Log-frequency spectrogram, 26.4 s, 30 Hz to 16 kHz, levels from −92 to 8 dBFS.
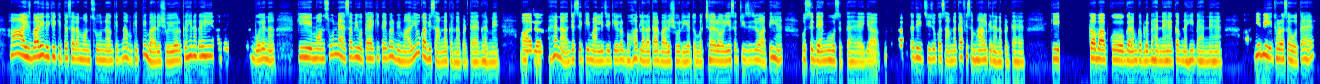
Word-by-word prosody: हाँ, 280 -1 +6
इस 235 -2 +7
बार 235 +2 +8
ही 270 - +7
देखिए 240 0 +3
कितना 220 -1 -1
सारा 205 -2 0
मानसून 190 0 -3
अ, 180 - -2
कितना 205 +4 -4
कितनी 195 +9 -4
बारिश 170 -3 0
हुई 170 0 0
और 180 +1 +2
कहीं 235 +3 +3
न 255 - +2
कहीं 255 0 +2
अगर 210 0 -10 0.5
बोले 190 +3 +1
ना, 185 -2 -2 0.5
कि 230 -1 +5
मानसून 210 +7 -1
में 285 - +3
ऐसा 230 +1 +1
भी 230 - 0
होता 215 -1 0
है 215 -1 +2
कि 225 - -7
कई 220 0 -2
बार 245 +1 +1
बीमारियों 185 - -1
का 255 -6 +6
भी 210 -1 0
सामना 170 -3 -2
करना 160 -2 -6
पड़ता 165 0 -7
है 165 0 -2
घर 170 0 -3
में। 160 +1 -7 0.5
और 180 -1 +2 0.3
है 260 +6 +1
ना, 190 -11 0
जैसे 190 +3 -3
कि 195 +1 -3
मान 180 -2 -1
लीजिए 180 +1 -3
कि 185 - -4
अगर 190 +1 -1
बहुत 200 +3 -2
लगातार 175 -1 0
बारिश 170 0 -2
हो 175 - -1
रही 165 -1 -4
है, 175 - -1
तो - - -7
मच्छर 180 +2 -1
और 175 0 0
ये 185 +1 +1
सब 200 +2 -6
चीज़ें 185 -2 -7
जो 195 -1 -1
आती 170 +7 -1
हैं, 190 0 -3 0.4
उससे 190 +2 -1
डेंगू 180 +1 +2
हो 180 - +1
सकता 165 -1 -8
है 160 - -5
या 85 0 -2
काफ़ी 270 +3 -5
ज़्यादी 225 -3 -1
चीज़ों 205 0 -5
का 205 +1 -3
सामना 180 -1 -3
काफ़ी 225 +2 +1
सँभाल 190 -3 0
के 190 - -3
रहना 170 -2 -2
पड़ता 160 +1 -7
है 165 -1 -5 0.5
कि, 205 -2 +2 0.6
कब 215 -1 +7
आपको 190 -1 +5
गर्म 180 0 +3
कपड़े 175 -2 0
पहनने 180 -2 -1
हैं, 180 - -1
कब 190 -2 -1
नहीं 180 +2 -2
पहनने 170 -2 -4
हैं। 170 - -5
अ, 435 - -19 0.2
ये 275 +2 +4
भी 265 -5 +6
थोड़ा-सा 200 -1 +2
होता 180 +1 -1
है 200 +3 -2
190 Hz, 220 wpm, -20 LUFS, 175-215 Hz, 0.6 s, बार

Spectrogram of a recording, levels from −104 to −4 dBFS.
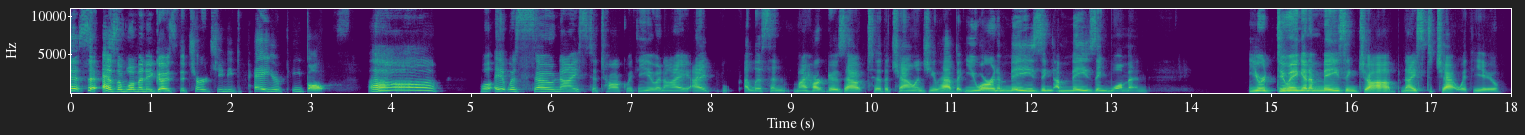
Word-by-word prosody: s 295 -1 +2 0.2
as 235 - +6
the 235 - +1
woman 235 0 +1
who 220 0 -3
goes 210 -1 +3
to 190 - -10
church, 225 +1 -7
you 245 - -13
need 220 -4 -14
to 210 - -30 0.2
pay 265 0 +2
your 220 -4 -7
people. 235 -3 0 0.5
Ah! 370 -2 +3 0.5
Well, 220 +1 -2
it 270 0 +1
was 240 -2 -2 0.2
so 235 -2 +2
nice 210 -1 -4
to 200 - -14
talk 190 0 -7
with 185 +1 -14
you, 180 -1 -7
and 175 0 -6
I 180 +1 -5
I 180 0 -4 0.4
l 175 0 -6
listen, 190 -4 -9
my 175 -1 -2
heart 175 0 0
goes 165 -3 -2
out 155 -1 +1
to 155 -4 -7
the 150 +1 -8
challenge 155 -1 -3
you 155 +1 -6
have, 145 -2 +3
but - - -5
you 185 0 -2
are 165 -1 +7
an 160 - +1
amazing, 170 +1 -1
amazing 165 -2 -2
woman. 150 -3 -4 1.3
You're 185 0 +4
doing 185 -2 +5
an 165 - +7
amazing 160 -2 +2
job, 70 - +4
nice 160 0 -1
to - - -16
chat 140 - +2
with 140 - -6
you. 135 -1 -3
180 Hz, 185 wpm, -25 LUFS, 160-220 Hz, 1.3 s, are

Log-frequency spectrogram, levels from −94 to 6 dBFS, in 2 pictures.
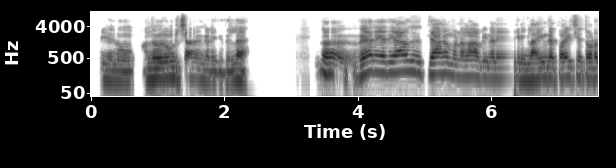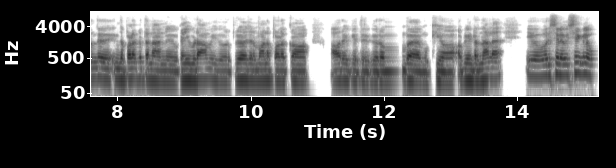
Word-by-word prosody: செய்யணும். 110 -2 -4 0.2
அந்த 125 +1 0
ஒரு 130 +1 +4
உற்சாகம் 125 -2 -1
கிடைக்கிதுல்ல. 105 +1 -1 1.3
வே 190 - +9 0.5
வேற 195 +5 +6 0.2
எதையாவது 205 +2 +2 0.2
தியாகம் 180 0 +3
பண்ணலாம் 150 -1 -1
அப்பிடின்னு 140 -1 -4
நினைக்கிறீங்களா? 130 -2 -1
இந்த 135 0 +3
பயிற்சிய 135 +1 0
தொடர்ந்து, 130 0 +2 0.2
இந்த 125 0 +1
பழக்கத்த 130 0 +1
நானு 115 0 -3 0.2
கைவிடாம 125 +1 +1
இது 115 - -8
ஒரு 105 - -9
பிரயோஜனமான 120 -1 0
பழக்கம். 110 0 0 0.5
ஆரோக்கியத்திற்கு 110 -2 -4
ரொம்ப 105 +2 -4 0.3
முக்கியம், 105 0 -2
அப்பிடின்றதனால, 120 +3 0 0.6
வ் 150 0 -1
ஒரு 160 +1 -2
சில 175 - +4
விஷயங்கள 180 +1 -1
125 Hz, 120 wpm, -22 LUFS, 115-140 Hz, 1.3 s, வே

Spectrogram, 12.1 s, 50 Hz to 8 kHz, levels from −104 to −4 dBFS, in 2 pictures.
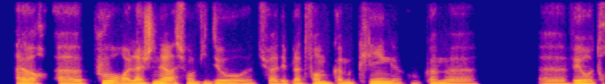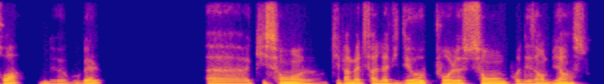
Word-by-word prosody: Alors, 155 -9 0
heu, 120 -1 -1
pour 185 -6 +2
la 135 0 +4
génération 140 +1 +2
vidéo, 135 +1 -2
tu - - -17
as 120 - -2
des 125 - -4
plateformes 130 +1 0
comme 125 -1 -3
Kling 150 0 +2
ou 125 - -15
comme, 125 -1 -1
heu, 120 -1 -6 0.7
heu, 115 0 -5
VO3 135 - +2 0.2
de 115 -2 -8
Google 135 - -1 1.1
heu, 115 -1 -2
qui 130 - -6
sont, 130 -1 +5
heu, 115 0 -6
qui 135 - -6
permettent 125 -1 +3
de - - -12
faire 125 - 0
de 120 - 0
la 120 - +3
vidéo 135 +9 +3
pour 130 -7 0
le 130 +1 +4
son, 145 +2 +2
pour 125 -1 -6
des 120 +1 -4
ambiances. 130 +1 +1
130 Hz, 180 wpm, -23 LUFS, 120-140 Hz, 1.1 s, sont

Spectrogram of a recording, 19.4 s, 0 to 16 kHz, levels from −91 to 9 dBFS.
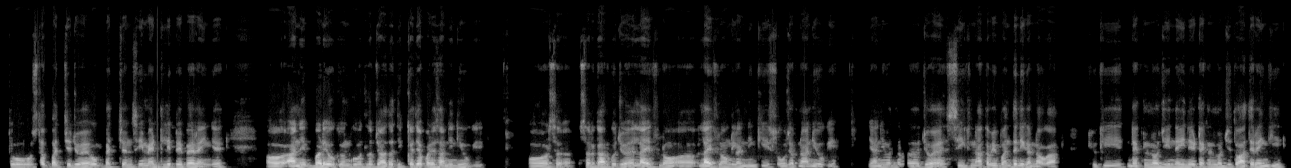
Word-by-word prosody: तो 130 -1 0
सब 140 0 -2
बच्चे 135 0 0
जो 130 0 +1
है 120 - +5
वो 140 - +4 0.2
बचपन 130 0 -4
से 130 +3 -8
ही - - -1
मेंटली 125 0 0
प्रिपेयर 125 0 +3
रहेंगे 100 +2 -2 0.7
और 115 0 +5
आने 125 +3 +5 0.2
बड़े 125 0 +8
होके 130 -1 +3
उनको 130 0 -3
मतलब 130 0 -4
ज़्यादा 130 0 +3
दिक्कत 135 +2 -2
या 145 - +7
परेशानी 130 0 +1
नहीं 125 -1 -3
होगी। 100 -4 -8 0.8
और 120 +1 +2
स 125 - -11 0.4
सरकार 125 -1 +3
को 140 +2 -2
जो 120 - +3
है 125 - +1
लाइफ 125 -1 +3
लॉन्ग 120 -2 +2 0.4
अ, - - -7
लाइफ 120 +1 +7
लॉन्ग 130 0 -2
लर्निंग 120 -1 -2
की 135 0 -8
सोच 120 -1 -6
अपनानी 115 -2 -2
होगी। 110 - -6 0.5
यानी 120 +1 -2
मतलब 135 +1 -6 0.2
अ, - - -2
जो 120 +1 0
है 140 +6 0
सीखना 130 +2 -3
कभी 145 +1 +1
बंद 135 +1 -2
नहीं 140 -1 +1
करना 110 -5 0
होगा। 95 +1 +2 0.5
क्योंकि 120 +4 -9 0.4
टेक्नोलॉजी 125 +1 -1
नई-नई 130 +1 0
टेक्नोलॉजी 125 -1 -2
तो 135 - +3
आती 125 +2 +3
रहेंगी, 120 -1 -1
125 Hz, 180 wpm, -21 LUFS, 120-130 Hz, 0.8 s, बड़े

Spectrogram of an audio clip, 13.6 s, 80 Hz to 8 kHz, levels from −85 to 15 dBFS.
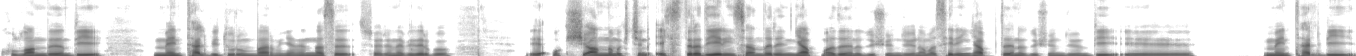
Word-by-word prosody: kullandığın 115 -1 +1
bir 110 0 +2 0.5
mental 110 +4 +2
bir 115 -2 -3
durum 115 -1 -3
var 110 -1 +3
mı? 100 -1 -6
Yani, 105 +1 -3
nasıl 105 0 0
söylenebilir 100 0 -3
bu? 105 +4 -6 0.8
Eee, - - +1
o - - -4
kişiyi - - +1
anlamak 135 +1 +4
için 140 -2 -4
ekstra 125 -4 +3
diğer 125 +3 +8
insanların 120 0 +1
yapmadığını 115 -2 +2
düşündüğün 105 0 -6
ama 135 +6 -3
senin 135 +1 0
yaptığını 115 -6 0
düşündüğün 110 +1 -7
bir, 110 -1 -1
eee, 100 -1 -3 0.7
mental 115 0 0
bir 105 0 0
110 Hz, 130 wpm, -26 LUFS, 105-120 Hz, 0.8 s, diğer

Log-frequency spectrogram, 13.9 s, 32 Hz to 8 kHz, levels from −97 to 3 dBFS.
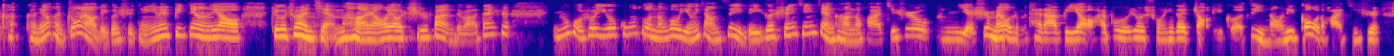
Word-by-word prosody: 肯 - - -5
肯 - - -5
定 - - 0
很 - - -4
重 - - 0
要 - - +4
的 - - -6
一 - - -6
个 150 +2 -4
事 155 -2 -9
情， 140 - -10
因 180 - -3
为 235 +3 +2
毕 255 0 -4
竟 235 -6 +1
要 200 -3 +6 0.3
这 225 - +2
个 225 - +4
赚 235 -3 +6
钱 190 0 0
嘛， 190 0 +4
然 160 -1 +2
后 185 - +3
要 195 -1 +5
吃 190 +2 -3
饭， 165 -6 +1
对 - - -9
吧？ 145 +1 -4
但 265 +1 -3
是 290 0 -5 0.4
如 235 +9 -6
果 200 - -1
说 250 +5 -1
一 245 -1 -4
个 250 - +1
工 275 +3 -9
作 265 -4 -1
能 185 -3 -3
够 240 -1 0
影 185 +1 -2
响 160 -7 -3
自 260 - -8
己 220 - -1
的 - - -5
一 160 - 0
个 210 +4 0
身 260 +5 -2
心 300 +2 -6
健 310 - +2
康 160 -5 -1
的 145 +1 -5
话， 145 -2 -1
其 190 +6 -6
实， 240 +4 -6 0.4
嗯， 170 0 -9
也 160 - +2
是 265 - -1
没 200 -5 +6
有 210 -2 +4
什 170 - -6
么 - - -23
太 185 -3 -3
大 165 -1 +5
必 165 0 -3
要， 175 - +5
还 165 - -2
不 205 +2 -7
如 180 - 0
就 195 0 -1
去 190 - -8
重 170 -2 -7
新 175 - -4
再 185 0 +5
找 180 - +2
一 - - -13
个。 - - -3
自 - - -34
己 175 - 0
能 140 +3 -3
力 190 +2 +1
够 275 +8 +4
的 - - -6
话， - - -18 0.2
其 160 -2 -12
实， 165 -2 -1
195 Hz, 365 characters per minute, -23 LUFS, 170-240 Hz, 0.4 s, 要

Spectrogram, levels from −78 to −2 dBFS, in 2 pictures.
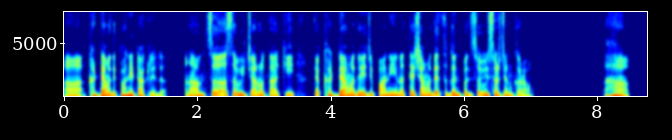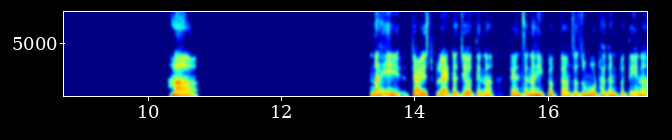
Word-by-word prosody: आह, 120 0 -2
खड्ड्यामध्ये 185 +9 +2
पाणी 155 0 +7
टाकलेलं 105 -8 -2 0.3
आणि 130 +1 -3
आमचं 155 +10 0
असं 185 +3 -1
विचार 165 +4 0
होता, 160 -4 -1
की 210 0 -4 0.3
त्या 220 - -2
खड्ड्यामध्ये 170 +2 +3
जे 185 - -2
पाणी 160 +3 +1
आहे 155 - +1
ना 180 - 0
त्याच्यामध्येच 195 +8 0
गणपतीचं 185 +2 -1
विसर्जन 150 -8 0
करावं. 110 -6 -8 1.1
हां. 130 - +4 1.8
हां. 190 - +4 2.6
नाही. 250 +5 +2 0.2
40 165 +6 +4
फ्लॅट 210 +1 +2
जे 225 +1 0
होते 225 +2 -1
ना 235 -5 -1 0.3
त्यांचं 200 +6 0
नाही. 205 -8 +3
फक्त 165 +3 0
आमचा 185 +2 -2
जो 190 - -1
मोठा 180 +4 0
गणपती 200 +2 -3
आहे 235 - -2
ना, 205 - -1
180 Hz, 125 wpm, -23 LUFS, 150-205 Hz, 2.6 s, पाणी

